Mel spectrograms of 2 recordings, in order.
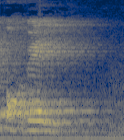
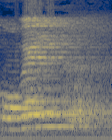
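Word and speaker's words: Powell: Spelling में डी है, बोलेंगे उसको साइलेंट रखेंगे, सिज्विक एंड पॉवेल। तो पॉवेल, टॉवेल नहीं, पॉवेल।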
